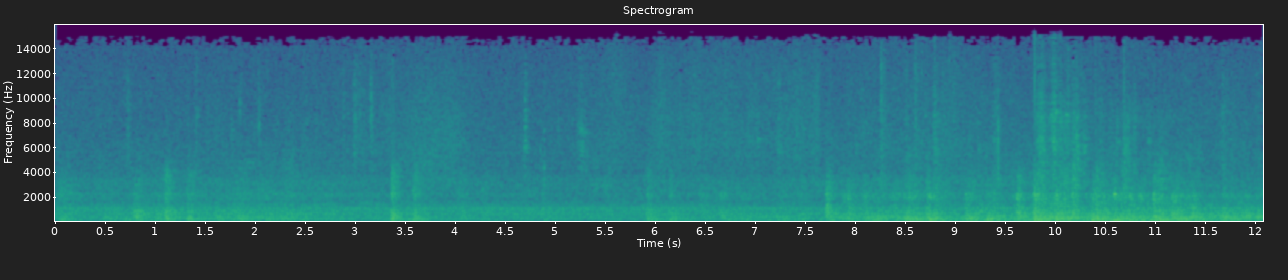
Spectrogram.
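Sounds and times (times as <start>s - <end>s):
train rumbling from inside: 0.0s - 12.0s.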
